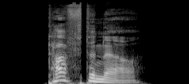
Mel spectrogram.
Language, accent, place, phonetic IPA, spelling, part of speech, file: German, Germany, Berlin, [ˈtaftənɐ], taftener, adjective, De-taftener.ogg
- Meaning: inflection of taften: 1. strong/mixed nominative masculine singular 2. strong genitive/dative feminine singular 3. strong genitive plural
